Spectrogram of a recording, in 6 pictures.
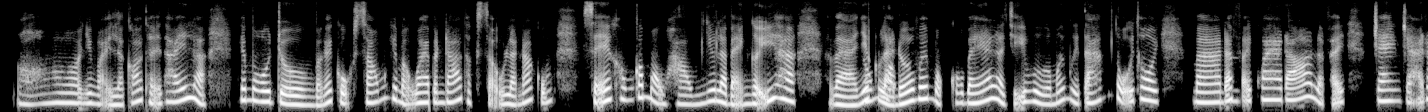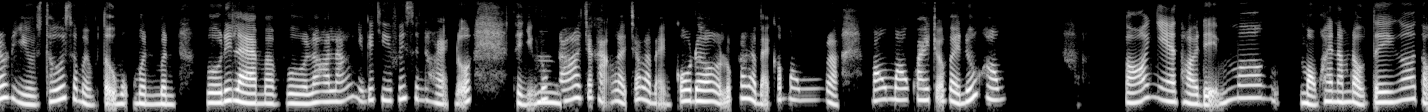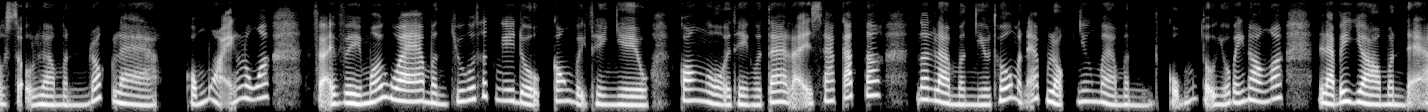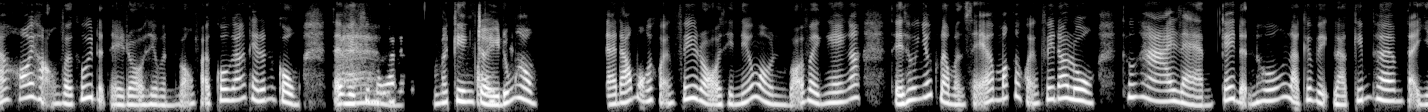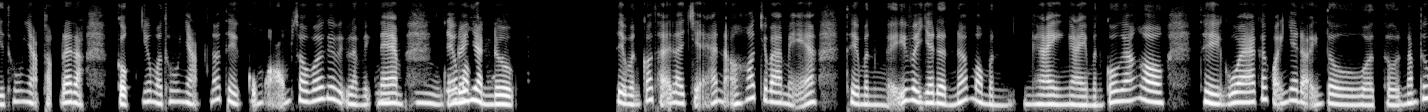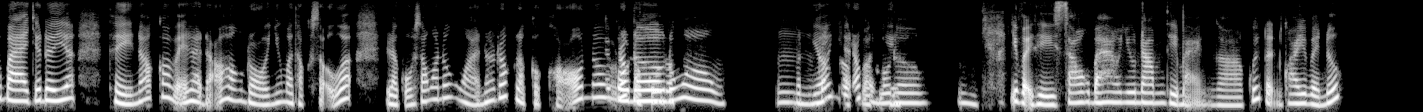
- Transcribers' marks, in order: other background noise; unintelligible speech
- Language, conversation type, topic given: Vietnamese, podcast, Bạn có thể kể về quyết định nào khiến bạn hối tiếc nhất không?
